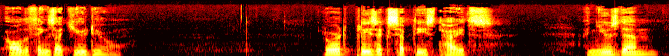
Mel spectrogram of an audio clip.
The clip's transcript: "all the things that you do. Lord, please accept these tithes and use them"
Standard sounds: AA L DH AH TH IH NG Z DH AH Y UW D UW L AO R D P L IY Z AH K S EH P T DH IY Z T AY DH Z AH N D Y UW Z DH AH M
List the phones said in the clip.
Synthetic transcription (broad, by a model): AA L DH AH TH IH NG Z DH AH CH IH D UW L AO R D P L IY Z AH K S EH P T DH IY Z T AY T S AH N Y UW Z DH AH M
